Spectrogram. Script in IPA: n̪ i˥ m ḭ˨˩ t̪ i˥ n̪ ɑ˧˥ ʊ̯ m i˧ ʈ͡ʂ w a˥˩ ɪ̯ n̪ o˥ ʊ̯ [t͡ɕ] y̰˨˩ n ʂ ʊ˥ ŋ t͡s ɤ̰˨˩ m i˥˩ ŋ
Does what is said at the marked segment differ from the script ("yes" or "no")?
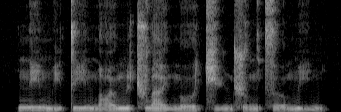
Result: no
